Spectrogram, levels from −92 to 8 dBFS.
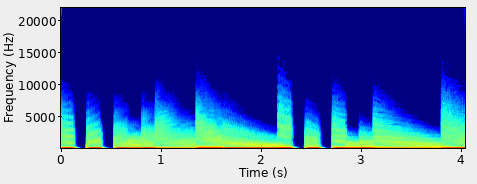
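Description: No technical faults can be heard in this recording of everyday sounds. There is nothing to note on the technical side.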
